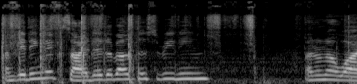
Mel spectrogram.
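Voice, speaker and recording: A woman at a fairly quick pace with ordinary pitch variation, over noticeable background noise. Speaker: tarot reader. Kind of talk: tarot reading.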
